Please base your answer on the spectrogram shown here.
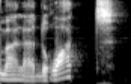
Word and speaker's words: maladroite: pronounce it slightly differently because maladroit, masculine, final T not pronounced. And then feminine form, maladroite, t, you will pronounce it. D'accord? So maladroit, masculine, maladroite, feminine form.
